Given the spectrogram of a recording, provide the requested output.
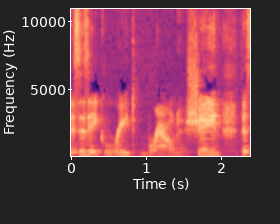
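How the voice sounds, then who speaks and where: A woman's voice with noticeable background noise. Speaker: beauty YouTuber. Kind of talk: product review. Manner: fast.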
